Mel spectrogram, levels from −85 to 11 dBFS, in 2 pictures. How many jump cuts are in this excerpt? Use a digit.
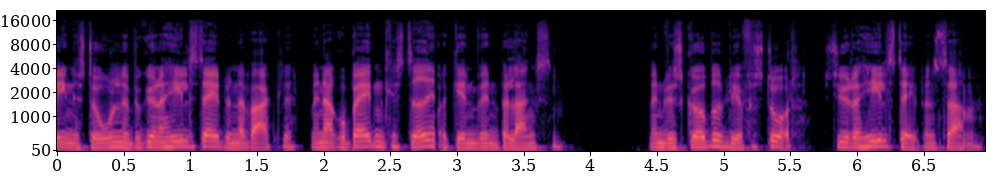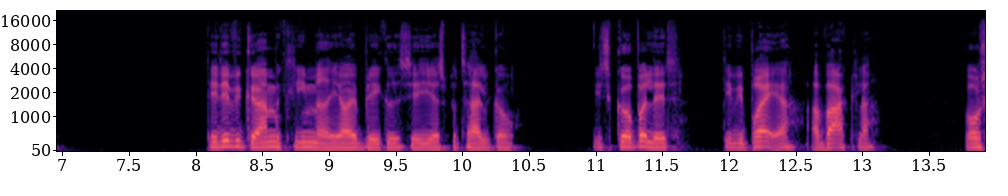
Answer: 3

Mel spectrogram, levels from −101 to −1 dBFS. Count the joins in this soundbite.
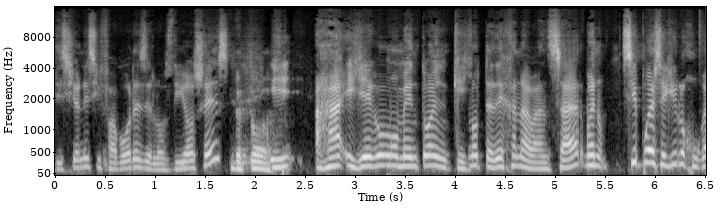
2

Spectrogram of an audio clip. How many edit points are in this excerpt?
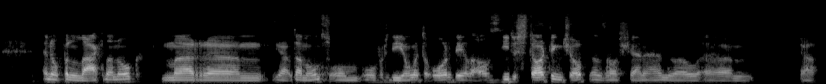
6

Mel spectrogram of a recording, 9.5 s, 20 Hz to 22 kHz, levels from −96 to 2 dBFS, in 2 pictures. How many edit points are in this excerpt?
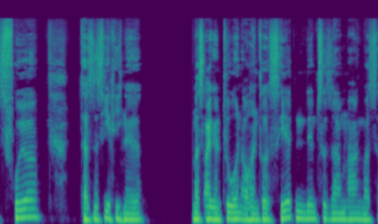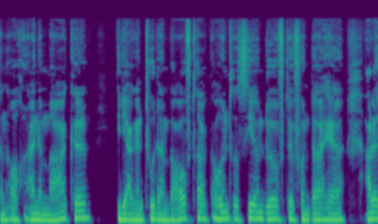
0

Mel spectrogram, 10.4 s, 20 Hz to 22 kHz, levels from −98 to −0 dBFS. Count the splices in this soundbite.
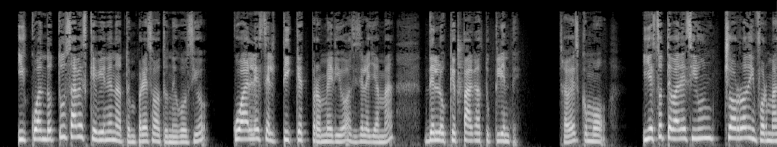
0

